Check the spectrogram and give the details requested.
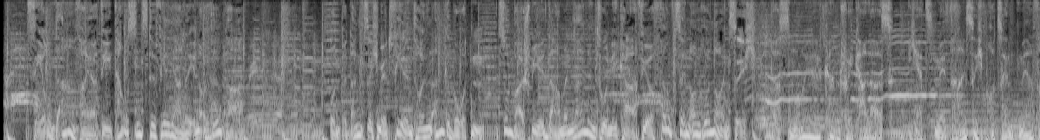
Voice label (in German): Werbung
